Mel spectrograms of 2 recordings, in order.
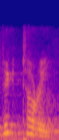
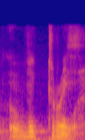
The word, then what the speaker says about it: victory: little bit complicated but because some people say victory victory the o is silent it's silent o victory victory history where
